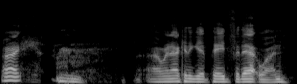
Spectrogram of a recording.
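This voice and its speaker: Male podcast co-host, medium pitch, straight-faced and earnest, halting casual delivery, very dry recording. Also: no echo. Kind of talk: casual scripted-premise banter.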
